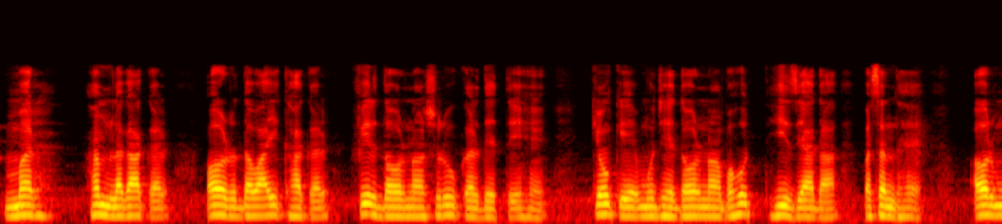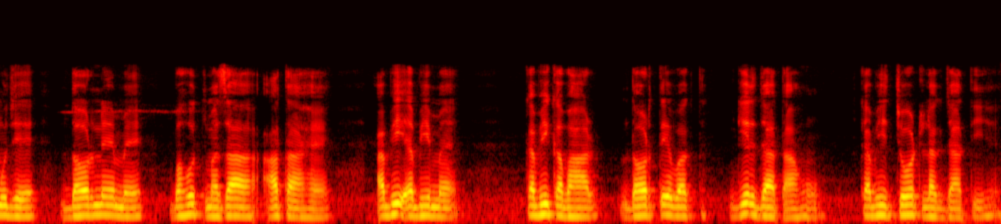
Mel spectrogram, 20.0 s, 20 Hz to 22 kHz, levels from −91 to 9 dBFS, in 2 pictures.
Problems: none marked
